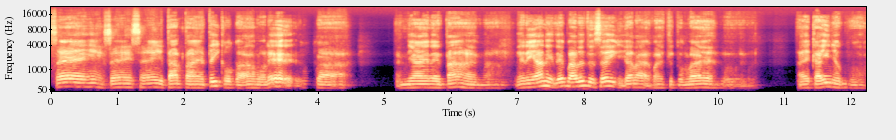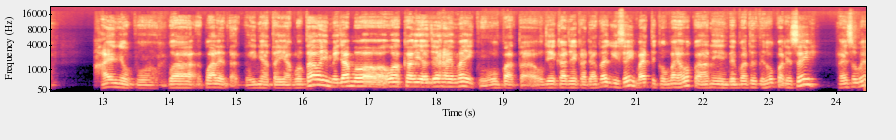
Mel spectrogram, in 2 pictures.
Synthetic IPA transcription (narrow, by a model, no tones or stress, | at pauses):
seĩseĩseĩt̪ãt̪ãẽt̪ɨjkokʷaːɦoɾekʷa | ɲãẽɾẽt̪ãɦãemãẽɾeianĩd̪ep̬aɾɨt̪̬ɨseiɡaɾaba̰et̪ɨkombae | haekaiɲõku | haeɲõkokʷakʷaɾet̪a̰koĩɲãt̪ajapɾot̪aojmẽd͡ʒamoaoakaβiad͡ʒeɦaemãj̃koːpat̪a̰o̰d͡ʒekad͡ʒekad͡ʒand̪ewis̬ejmbaet̪ɨkombaehokʷaːnĩnd̪epat̪ɨt̪ɨhokʷaɾesej | haesoβe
